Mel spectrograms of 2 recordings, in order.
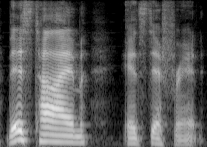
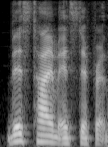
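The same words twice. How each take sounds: First: "This time it's different" said slowly, each word weighted; slow weighty quote. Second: Said in the usual way. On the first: Shown as a demonstration. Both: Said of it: "The four most expensive words".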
